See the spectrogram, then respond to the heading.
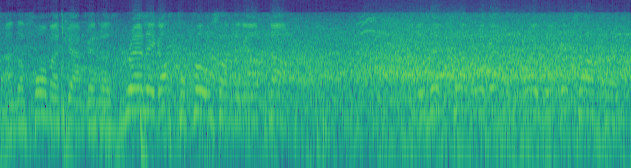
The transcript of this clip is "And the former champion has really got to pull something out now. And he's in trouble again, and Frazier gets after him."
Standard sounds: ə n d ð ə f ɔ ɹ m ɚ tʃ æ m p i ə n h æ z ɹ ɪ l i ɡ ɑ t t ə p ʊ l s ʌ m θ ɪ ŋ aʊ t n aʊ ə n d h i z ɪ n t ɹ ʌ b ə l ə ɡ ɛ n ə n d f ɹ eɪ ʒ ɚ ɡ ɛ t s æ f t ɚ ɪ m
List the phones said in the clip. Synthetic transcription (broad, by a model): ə n ð ə f ɔ ɹ m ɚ tʃ æ m p i ə n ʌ z ɹ ɪ l i ɡ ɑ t t ə p ʊ l s ʌ m θ ɪ ŋ aʊ t n aʊ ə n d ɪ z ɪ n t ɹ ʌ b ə l ə ɡ ɛ n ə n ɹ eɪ z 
